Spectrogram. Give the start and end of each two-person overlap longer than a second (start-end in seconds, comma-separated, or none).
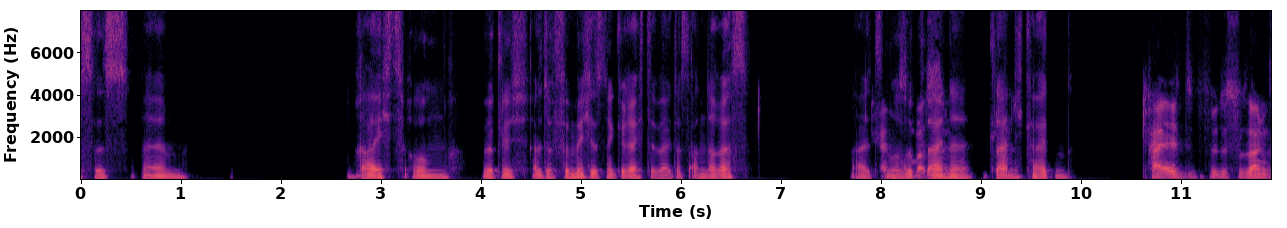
7.8-9.4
